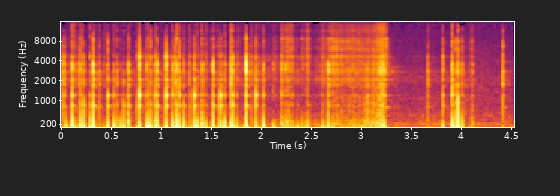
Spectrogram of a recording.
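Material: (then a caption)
Wood. An open, empty wooden Mikado box tray is held in both hands and tapped with a nail and fingertips along its sides and edges. The result is a quick run of hollow, dry clicks with no ring. A short stretch of brighter scratching follows before a few sparse final taps.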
